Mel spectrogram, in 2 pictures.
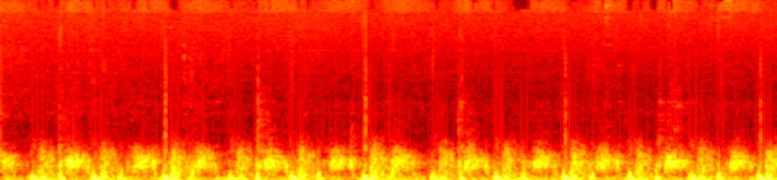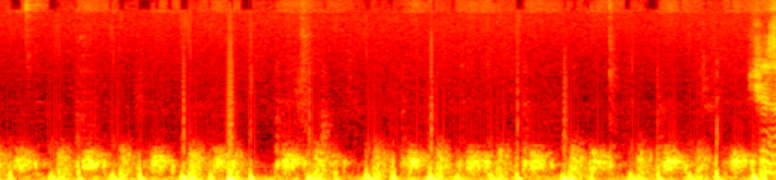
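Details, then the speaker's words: Cat with systolic anterior motion of the mitral valve: rapid heartbeat with a harsh, rasping systolic murmur filling each systole, a dynamic outflow obstruction murmur. "I just briefly play the sound of a a cat with systolic anterior motion."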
